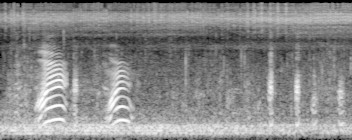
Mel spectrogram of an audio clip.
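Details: Canada geese feeding on seeds alongside mallard ducks: two loud, nasal honks rise then fall about a second apart, followed by soft pecking clicks and low background rumble.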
